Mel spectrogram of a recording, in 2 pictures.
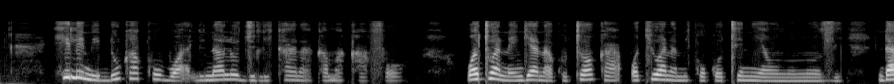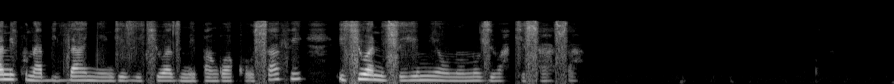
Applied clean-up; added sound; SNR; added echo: none; none; none; none.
